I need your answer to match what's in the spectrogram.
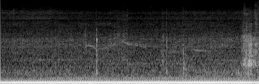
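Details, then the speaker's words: Salvage Mini Cooper R52 rebuilt with new clutch and many replaced parts: steady, even low idle hum with no whine or squeal; belt whine from before is gone, engine runs better; normal idle. "she's definitely runs better you ain't got that whining of the belt anymore"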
